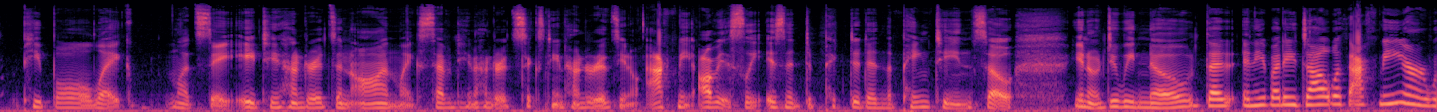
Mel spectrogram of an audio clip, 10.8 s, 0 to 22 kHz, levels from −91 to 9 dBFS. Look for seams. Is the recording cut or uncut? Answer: uncut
